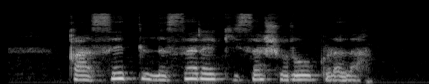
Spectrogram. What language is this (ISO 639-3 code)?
pus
